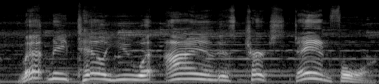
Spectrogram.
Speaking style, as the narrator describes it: he yelled

